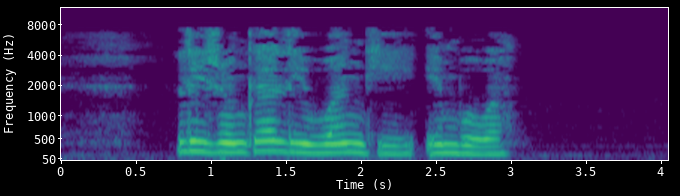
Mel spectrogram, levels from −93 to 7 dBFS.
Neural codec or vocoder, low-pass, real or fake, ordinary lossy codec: none; 7.2 kHz; real; MP3, 32 kbps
